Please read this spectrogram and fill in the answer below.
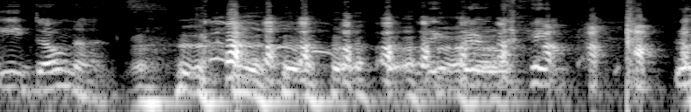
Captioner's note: laughter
